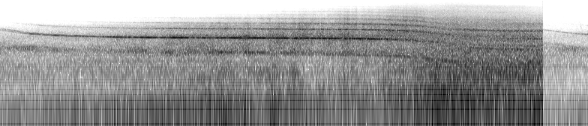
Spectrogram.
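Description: A jet engine's roar rumbles deeply and grows louder.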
